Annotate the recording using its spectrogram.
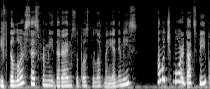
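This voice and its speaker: A woman's somewhat breathy, fairly low voice with a Spanish accent and very wide pitch swings. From Puerto Rico. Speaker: nurse. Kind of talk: casual chat.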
